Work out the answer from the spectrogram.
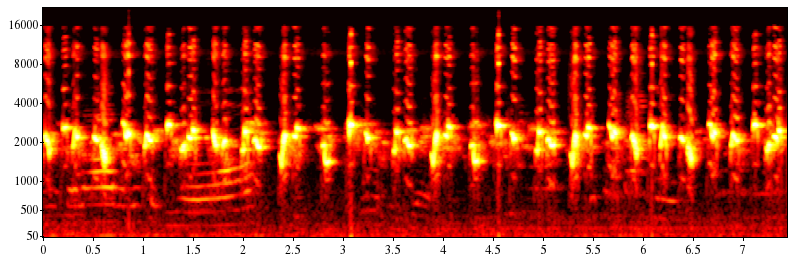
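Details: Continuous 'ropel' singing from a sooty-headed bulbul, serving as a lure to set other bulbuls singing: a dense, energetic flow of gurgling whistled notes with barely any pause throughout.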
